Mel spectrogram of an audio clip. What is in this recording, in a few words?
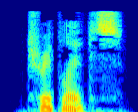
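"triplets", English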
